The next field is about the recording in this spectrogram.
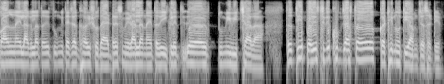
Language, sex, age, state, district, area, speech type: Marathi, male, 30-45, Maharashtra, Nagpur, urban, spontaneous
